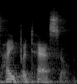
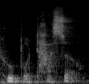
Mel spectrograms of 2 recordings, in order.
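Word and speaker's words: ὑποτάσσω: Their relationship between a woman and her husband is the Greek word is hypotasso. It's not how you pronounce it in Greek, but it's fine. Mm-hmm. It's hupotasso. Anyways, that word is only translated as obey one time in Titus.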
